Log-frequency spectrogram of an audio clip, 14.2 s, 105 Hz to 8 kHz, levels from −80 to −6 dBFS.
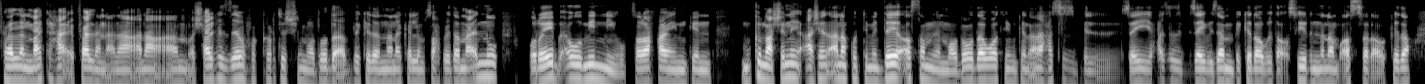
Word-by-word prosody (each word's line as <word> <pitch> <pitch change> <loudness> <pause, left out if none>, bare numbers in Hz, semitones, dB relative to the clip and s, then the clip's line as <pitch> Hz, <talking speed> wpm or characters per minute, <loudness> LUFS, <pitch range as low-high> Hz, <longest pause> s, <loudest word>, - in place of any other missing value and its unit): فعلًا 130 -1 +3
معاكِ 120 +2 +2
حق، 135 - +2
فعلًا. 120 -3 +2
أنا 110 +1 -1
أنا 115 -1 -1
مش 115 - -7
عارف 135 +2 +4
إزاي 135 0 +1
ما 140 - -1
فكرتش 125 +1 -9
في - - -8
الموضوع 120 +1 -4
ده - - +1
قبل 110 - -4
كده، 115 0 -2
إن 110 - -5
أنا 115 0 -2
أكلم 115 0 -5
صاحبي 115 - -6
ده، 120 - 0
مع 115 0 +2
إنه 155 0 -1 0.3
قريب 135 +5 +4
أوي 145 +1 +2
مني. 135 -7 0
وبصراحة 120 +5 +2
يمكن 110 -1 -4 0.3
ممكن 135 +4 0
عشاني 145 +2 +3
عشان 145 0 +1
أنا 145 - +4
كنت 135 -1 -9
متضايق 135 +5 +6
أصلًا 140 0 +2
من 120 - -3
الموضوع 105 +4 -1
دوّة، 130 0 +4
يمكن 115 0 -7
أنا - - +1
حاسس 120 -1 -4
بال 105 +1 -15
زي 115 0 -2
حاسس 120 -1 -9
زي 115 +1 +2
بذنب 115 +1 0
كده 115 - +1
وبتقصّير، 115 +3 -2
إن 115 0 -5
أنا 115 - 0
مقصّر - - 0
أو - - -3
كده، 120 0 0
120 Hz, 225 wpm, -24 LUFS, 115-130 Hz, 0.3 s, متضايق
